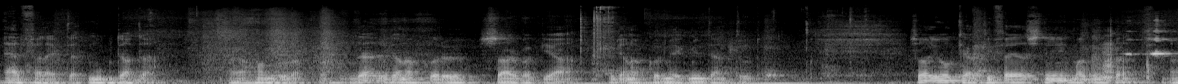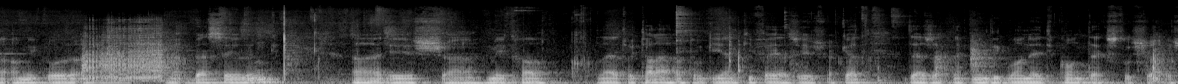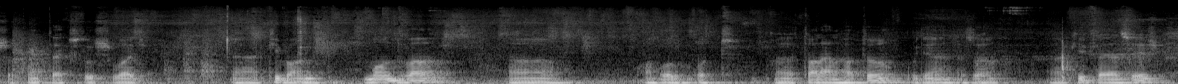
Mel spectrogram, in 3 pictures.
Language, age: Hungarian, 50-69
